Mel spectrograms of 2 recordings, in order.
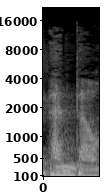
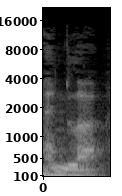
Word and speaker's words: endl: this course course that I probably should say end l not endler and notice how I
